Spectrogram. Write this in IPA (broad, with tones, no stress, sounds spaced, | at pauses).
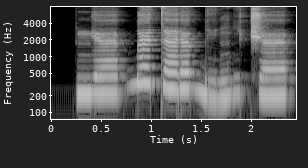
mʲ œ˧ | ɡ͡b œ˦ t ɜ˧ ɾ œ˧ ɡ͡b e̤˨ ŋ i̤˦ t͡ʃ œ˧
